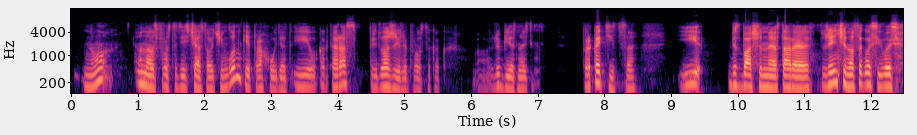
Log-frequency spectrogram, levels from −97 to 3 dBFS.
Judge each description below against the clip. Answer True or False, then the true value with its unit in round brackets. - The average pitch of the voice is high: False (155 Hz)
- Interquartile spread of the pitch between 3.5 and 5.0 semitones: False (2.9 semitones)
